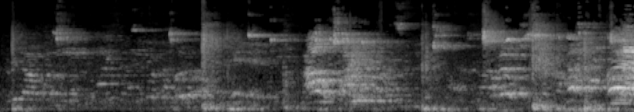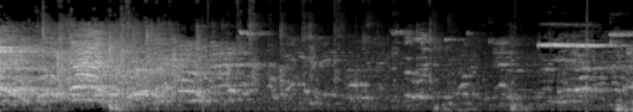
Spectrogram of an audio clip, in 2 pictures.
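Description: Players shout and call to each other in a large echoing gym.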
